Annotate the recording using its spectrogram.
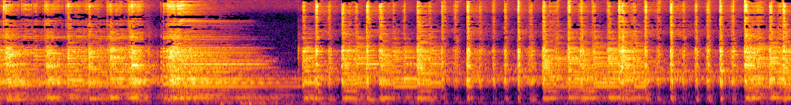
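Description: Acoustic guitars playing without vocals: strummed chords, then a chord left ringing that fades out, and about four seconds in a quick, even picked rhythm starts and runs on.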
